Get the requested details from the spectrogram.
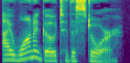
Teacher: the speaker is more likely to stress want, go, and store. The two uses of to become much weaker.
